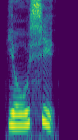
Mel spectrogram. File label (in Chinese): "游戏", Chinese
